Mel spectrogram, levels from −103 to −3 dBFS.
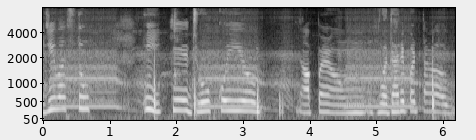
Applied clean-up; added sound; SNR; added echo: none; Alarm + Walk, footsteps; 7 dB; none.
